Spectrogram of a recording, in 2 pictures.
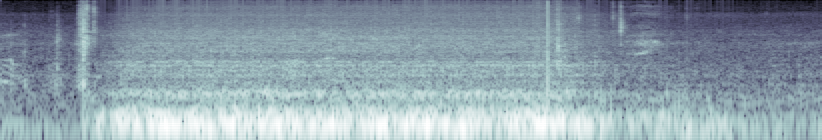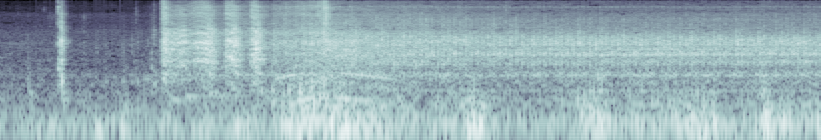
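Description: Hyundai Porter double-cab truck's diesel engine starting: a click about half a second in, then a loud low rumble for about three seconds that settles to a steady idle. From about six seconds a broader, higher noise runs over the idle.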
